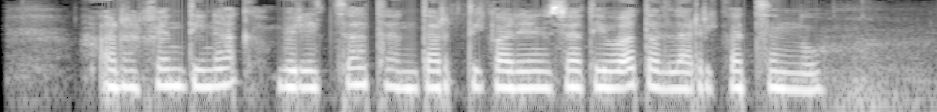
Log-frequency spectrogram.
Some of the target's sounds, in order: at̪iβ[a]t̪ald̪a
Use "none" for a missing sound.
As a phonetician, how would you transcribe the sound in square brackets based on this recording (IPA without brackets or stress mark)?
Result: a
